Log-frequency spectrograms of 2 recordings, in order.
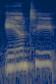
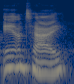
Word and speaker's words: anti: These two prefixes can be pronounced with either a long E sound or a long I sound. So you could say this as anti or anti, semi or semi.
